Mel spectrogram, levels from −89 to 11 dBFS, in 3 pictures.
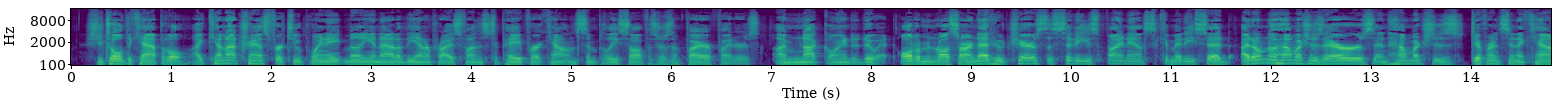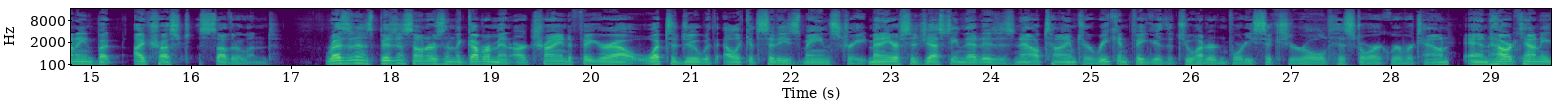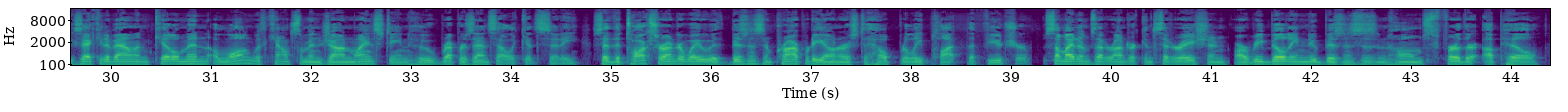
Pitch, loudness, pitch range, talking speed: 120 Hz, -23 LUFS, 105-135 Hz, 190 wpm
